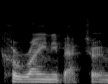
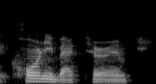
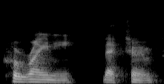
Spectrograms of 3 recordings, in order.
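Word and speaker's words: Corynebacterium: killed a lot of people um and it's pronounced crying bacterium not corny okay so if i hear someone say corny bacterium you know i'll roll my eyes and say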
